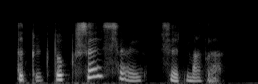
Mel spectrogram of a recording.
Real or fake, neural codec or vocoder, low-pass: fake; codec, 24 kHz, 1.5 kbps, HILCodec; 7.2 kHz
